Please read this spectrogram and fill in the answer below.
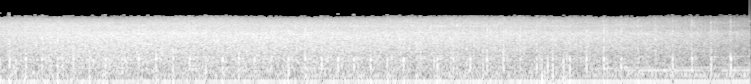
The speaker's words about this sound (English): If you would like to express your appreciation to them, not only for what they have done, but for how they look, I will give you permission for once during this meeting to clap your hands.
